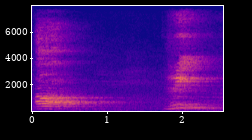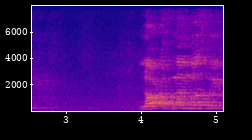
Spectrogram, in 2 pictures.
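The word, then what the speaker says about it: ऋ: And now, how to pronounce this? Re means you do not have to pronounce this Aru. In Hindi it is restricted. You do not have to call this Aru. It is Re.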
